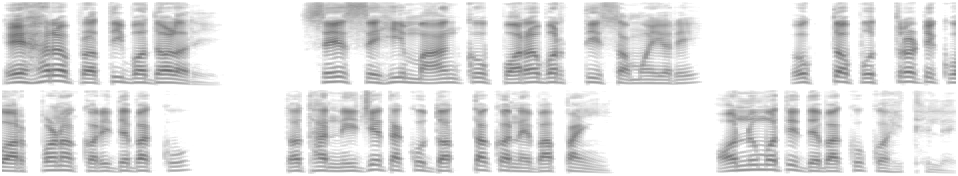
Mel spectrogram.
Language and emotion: Odia, neutral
